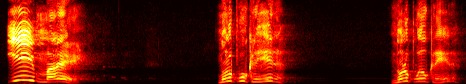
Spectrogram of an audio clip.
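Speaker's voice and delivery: put-on high, loud little-boy disbelief; imitated amazed child. Boy seeing his prayer answered, imitated loud amazement. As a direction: marvel like an astonished kid, stretching the words. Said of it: "yo como niño".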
